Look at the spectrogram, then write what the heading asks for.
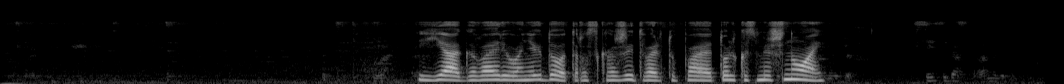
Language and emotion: Russian, angry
